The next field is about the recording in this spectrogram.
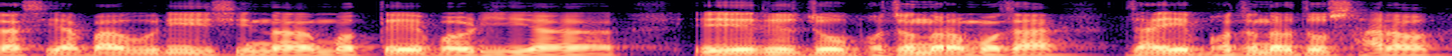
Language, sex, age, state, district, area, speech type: Odia, male, 60+, Odisha, Ganjam, urban, spontaneous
